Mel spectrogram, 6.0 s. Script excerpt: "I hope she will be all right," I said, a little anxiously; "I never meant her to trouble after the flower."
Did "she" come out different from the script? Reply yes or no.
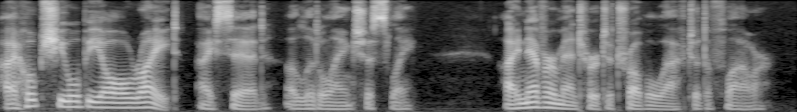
no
